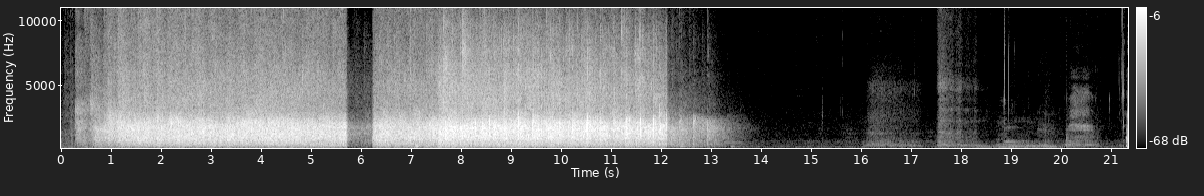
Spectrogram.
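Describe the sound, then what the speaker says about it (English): Sustained audience applause at a community poetry gathering, loud and steady for about twelve seconds with a brief dip midway, then fading into near silence with a few faint scattered sounds. "that applause that happened was this outpouring of applause"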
